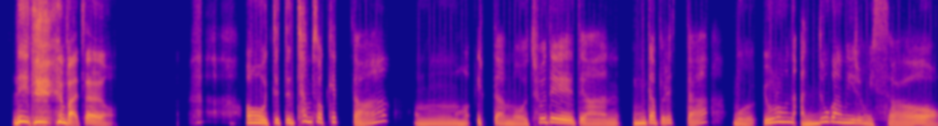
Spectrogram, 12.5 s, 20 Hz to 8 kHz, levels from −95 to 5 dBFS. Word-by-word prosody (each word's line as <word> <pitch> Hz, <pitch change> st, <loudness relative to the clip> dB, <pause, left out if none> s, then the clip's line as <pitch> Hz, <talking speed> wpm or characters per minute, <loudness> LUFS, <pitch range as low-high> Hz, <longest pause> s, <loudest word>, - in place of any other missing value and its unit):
네네. 295 Hz, -1 st, +7 dB
맞아요. 185 Hz, -2 st, +1 dB, 1.8 s
어 225 Hz, -, +4 dB, 0.2 s
'어쨌든 215 Hz, +1 st, +1 dB
참석했다. 275 Hz, -, -3 dB, 0.4 s
음 160 Hz, -1 st, -6 dB
일단 175 Hz, -1 st, -5 dB
뭐 160 Hz, 0 st, -5 dB
초대에 245 Hz, -, +2 dB
대한 155 Hz, -3 st, -7 dB, 0.2 s
응답을 200 Hz, -1 st, +2 dB
했다.' 215 Hz, -, -8 dB, 0.3 s
뭐 165 Hz, -4 st, -5 dB
요런 280 Hz, +7 st, +1 dB
안도감이 240 Hz, -, 0 dB
좀 195 Hz, -4 st, -4 dB
있어요. 140 Hz, +1 st, -5 dB
190 Hz, 180 characters per minute, -21 LUFS, 160-255 Hz, 1.8 s, 네네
